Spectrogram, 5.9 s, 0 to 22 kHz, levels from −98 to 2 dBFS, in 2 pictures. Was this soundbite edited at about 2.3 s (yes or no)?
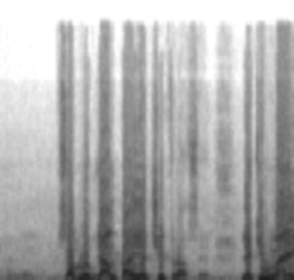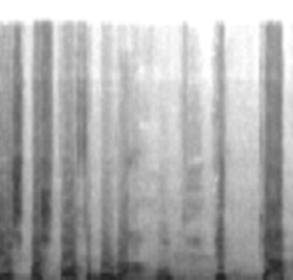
no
